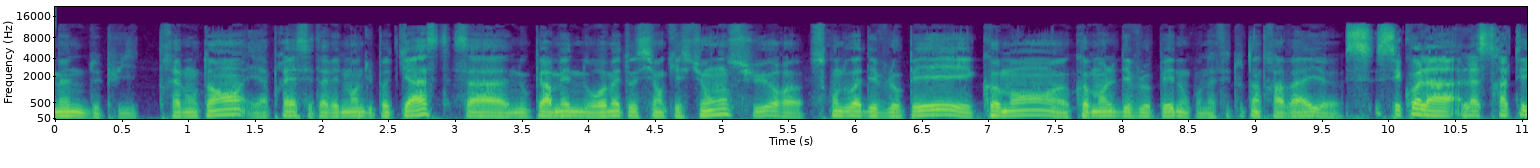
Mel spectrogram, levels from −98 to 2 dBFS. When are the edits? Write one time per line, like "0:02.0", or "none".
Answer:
none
